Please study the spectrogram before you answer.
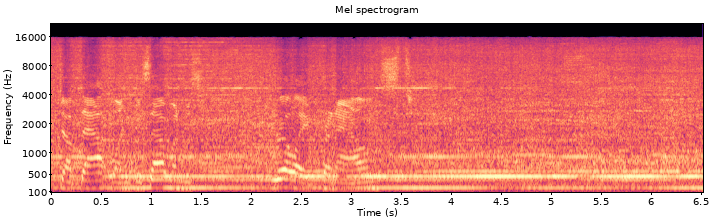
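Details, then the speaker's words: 1999 Fantom Fury vacuum: steady motor hum with a shifting warbling whine rising and falling, also wrong at switch-on and shutdown; owner unsure whether bearings or suction motor are failing. "let it wind down and turn it back on cuz it really doesn't sound right when you first turn it on uh oops it doesn't sound right turning off either"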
